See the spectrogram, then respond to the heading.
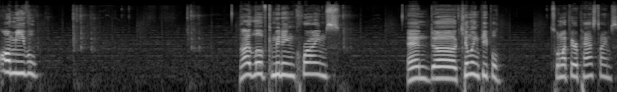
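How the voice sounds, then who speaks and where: A put-on character voice with a fairly high, nasal pitch moves at a moderate pace with long, frequent pauses while faint music plays in the background. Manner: cutesy voice saying dark lines.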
